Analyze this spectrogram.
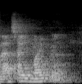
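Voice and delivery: usual speaking voice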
